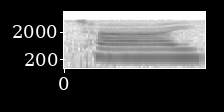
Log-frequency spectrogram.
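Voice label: "caai3", Cantonese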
